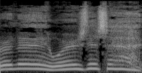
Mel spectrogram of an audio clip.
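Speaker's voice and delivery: very slow, high, drawn-out yell. Acting out someone at home yelling a question to another room: imitating someone yelling. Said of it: "I can just yell".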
